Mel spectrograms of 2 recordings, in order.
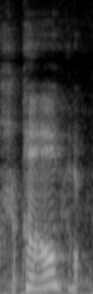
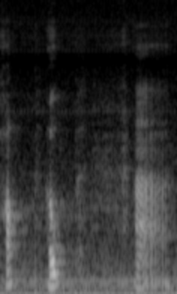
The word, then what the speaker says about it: Hoppe: pale ale I EPA it's called hop a if you pronounce it French or just hop hope so just decide on a way you want to pronounce it and go for it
